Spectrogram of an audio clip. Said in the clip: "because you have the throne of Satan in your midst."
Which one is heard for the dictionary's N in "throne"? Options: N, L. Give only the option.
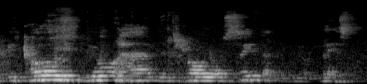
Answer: L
